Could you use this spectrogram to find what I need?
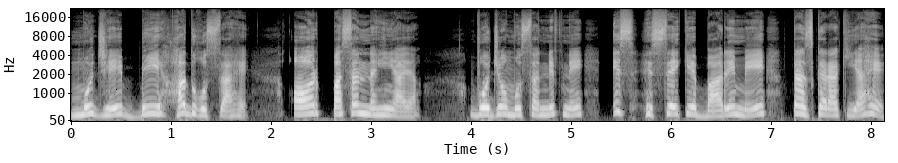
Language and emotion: Urdu, angry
